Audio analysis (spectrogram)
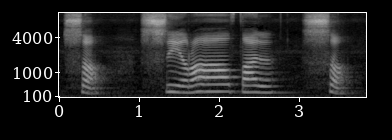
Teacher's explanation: posisi lidahnya ke bawah tapi ada hembusan angin di atasnya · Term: sin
